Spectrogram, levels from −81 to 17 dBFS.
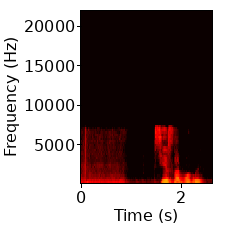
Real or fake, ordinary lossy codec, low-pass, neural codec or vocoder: fake; none; 7.2 kHz; codec, 16 kHz in and 24 kHz out, 0.6 kbps, FireRedTTS-2 codec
